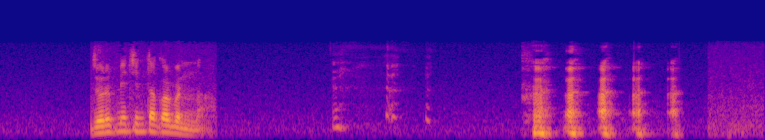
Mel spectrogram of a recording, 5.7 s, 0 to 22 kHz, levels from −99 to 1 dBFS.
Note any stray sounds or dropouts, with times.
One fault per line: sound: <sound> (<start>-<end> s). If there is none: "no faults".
sound: laugh (2.5-3.3 s)
sound: laugh (3.9-5.1 s)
